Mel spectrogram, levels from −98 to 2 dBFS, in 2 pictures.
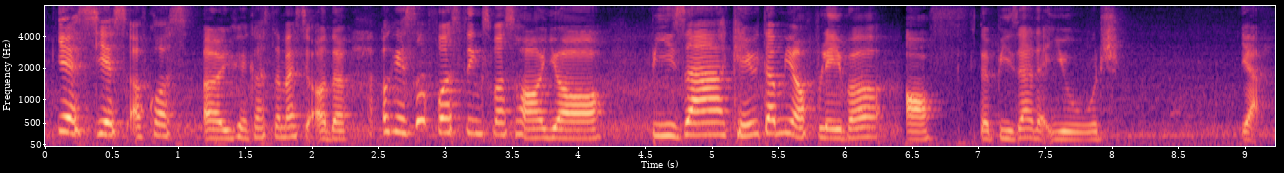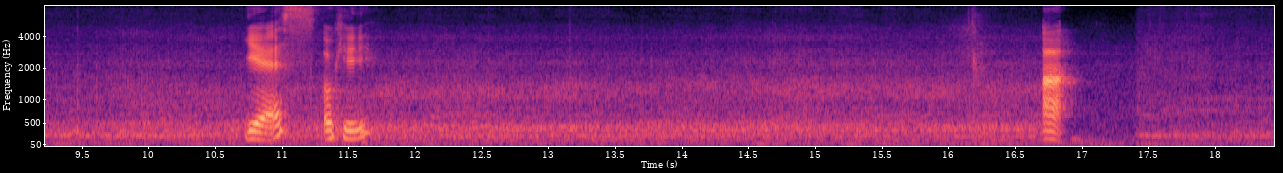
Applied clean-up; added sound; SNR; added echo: none; Motorcycle; 17 dB; none.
